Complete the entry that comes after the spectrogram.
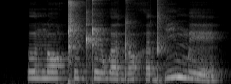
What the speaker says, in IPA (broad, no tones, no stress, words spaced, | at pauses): ɤnɔǁid ʈewɐdɔ hɐdʔi me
